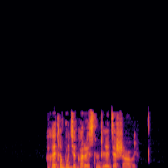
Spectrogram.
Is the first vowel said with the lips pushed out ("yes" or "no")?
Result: no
